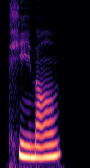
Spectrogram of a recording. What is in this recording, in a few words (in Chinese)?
"体能", Chinese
